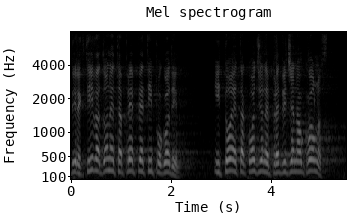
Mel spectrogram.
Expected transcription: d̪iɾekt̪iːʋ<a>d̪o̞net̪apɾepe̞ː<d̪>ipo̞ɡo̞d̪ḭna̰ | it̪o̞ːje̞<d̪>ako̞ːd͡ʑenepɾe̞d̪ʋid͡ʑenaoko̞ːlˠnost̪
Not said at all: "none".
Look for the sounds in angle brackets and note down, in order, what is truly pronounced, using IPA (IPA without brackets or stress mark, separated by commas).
a, t̪, t̪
